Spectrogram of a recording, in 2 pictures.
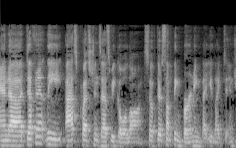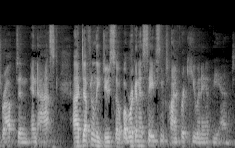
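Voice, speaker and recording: Rushing at a very fast pace with hardly any pauses, a man at a medium pitch keeps fairly even intonation while his loudness swings widely. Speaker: digital media expert, app business speaker. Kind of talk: presentation to live audience.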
